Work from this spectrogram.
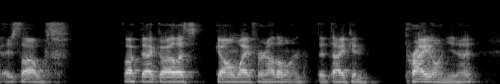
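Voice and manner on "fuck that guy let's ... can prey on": ordinary delivery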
